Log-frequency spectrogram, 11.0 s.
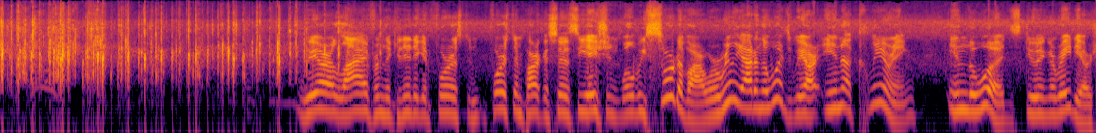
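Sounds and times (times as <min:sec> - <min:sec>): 
audience applauding at an outdoor live radio show in a forest clearing: 0:00.0 - 0:03.9
speech: 0:03.0 - 0:10.9.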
